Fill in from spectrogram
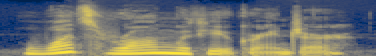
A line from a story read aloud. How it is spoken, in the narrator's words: he spoke in a low, demanding voice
